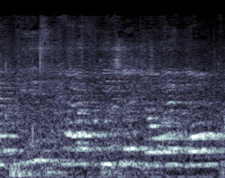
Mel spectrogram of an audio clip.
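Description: A person talking, mostly speech, after the dance music has stopped, with a brief low thump right at the start.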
